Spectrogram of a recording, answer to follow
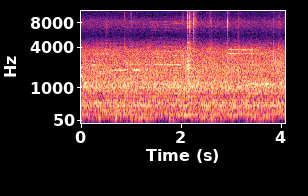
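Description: Steady, even background noise like a fan or distant traffic, with a few faint clicks about two seconds in as plastic stencils are handled.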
